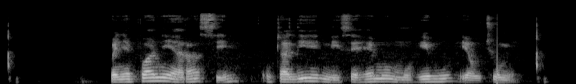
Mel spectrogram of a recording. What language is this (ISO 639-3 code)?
swa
